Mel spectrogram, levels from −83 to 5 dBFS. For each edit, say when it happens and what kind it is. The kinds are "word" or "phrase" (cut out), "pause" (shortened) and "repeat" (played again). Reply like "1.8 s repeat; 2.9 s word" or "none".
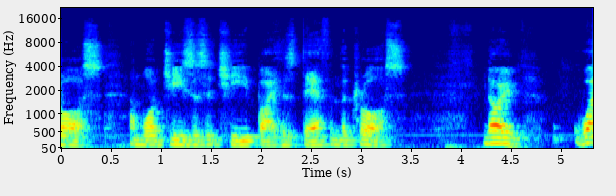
none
